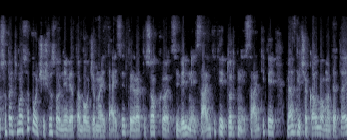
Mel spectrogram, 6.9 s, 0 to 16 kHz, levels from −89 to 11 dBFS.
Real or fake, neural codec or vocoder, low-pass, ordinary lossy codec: real; none; 10.8 kHz; AAC, 48 kbps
